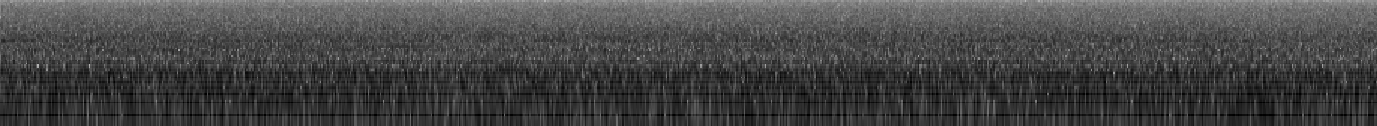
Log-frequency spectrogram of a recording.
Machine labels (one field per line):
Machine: fan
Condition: abnormal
